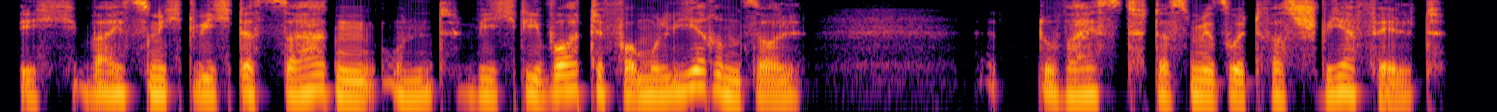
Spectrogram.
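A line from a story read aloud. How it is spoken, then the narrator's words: Breaking voice. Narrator (German): begann er mit brechender Stimme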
